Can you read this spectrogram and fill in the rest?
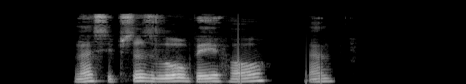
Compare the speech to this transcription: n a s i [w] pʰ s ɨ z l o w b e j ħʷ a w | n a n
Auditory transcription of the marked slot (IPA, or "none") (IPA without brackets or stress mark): none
